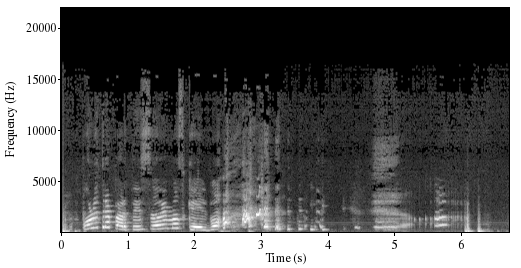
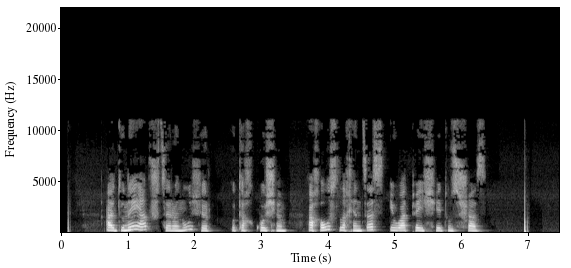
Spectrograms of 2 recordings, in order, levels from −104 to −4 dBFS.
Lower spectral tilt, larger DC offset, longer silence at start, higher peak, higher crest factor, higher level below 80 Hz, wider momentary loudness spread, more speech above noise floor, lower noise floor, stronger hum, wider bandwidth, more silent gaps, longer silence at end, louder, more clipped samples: about the same, -6.5 dB/octave vs -6 dB/octave; neither; second, 0.05 s vs 0.7 s; about the same, -2 dBFS vs 0 dBFS; second, 16 dB vs 22 dB; about the same, -52 dBFS vs -56 dBFS; first, 19 LU vs 10 LU; second, 28 dB vs 53 dB; second, -41 dBFS vs -75 dBFS; neither; first, 13.5 kHz vs 11.5 kHz; neither; second, 0.35 s vs 0.5 s; first, -15 LUFS vs -23 LUFS; neither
